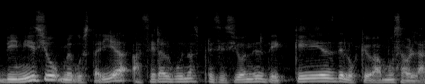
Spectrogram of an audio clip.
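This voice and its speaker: With a Costa Rican accent, a man speaks in a dark, mellow tone with lively intonation. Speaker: law lecturer. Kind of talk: lecture. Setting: online live stream.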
